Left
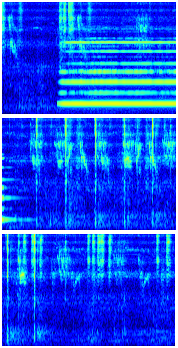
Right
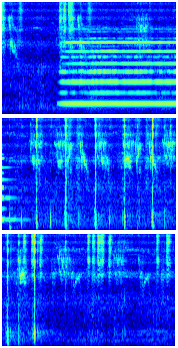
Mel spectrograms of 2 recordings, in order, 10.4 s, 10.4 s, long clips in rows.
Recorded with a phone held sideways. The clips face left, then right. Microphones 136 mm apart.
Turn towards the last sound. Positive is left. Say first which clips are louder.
# right 2 dB
turn(degrees=-60)  # may be behind; listen again after turning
